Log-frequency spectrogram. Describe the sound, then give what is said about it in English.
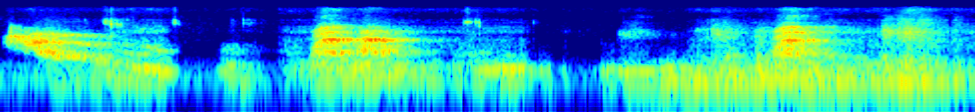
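Dogs barking during an online parliamentary committee meeting: a few loud bursts of barking and yelping separated by short pauses, with the final stretch more sustained. “You are being intimidated by dogs now.”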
